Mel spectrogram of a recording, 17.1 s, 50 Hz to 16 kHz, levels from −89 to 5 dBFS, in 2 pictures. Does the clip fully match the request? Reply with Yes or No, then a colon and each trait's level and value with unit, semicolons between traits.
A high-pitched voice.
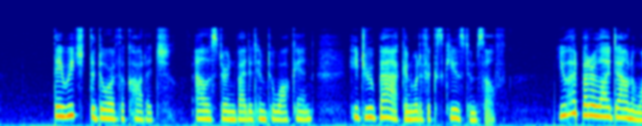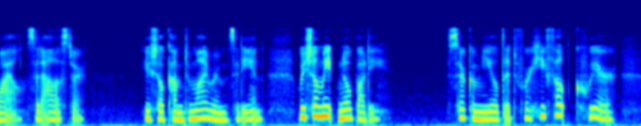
Yes: high, 195 Hz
